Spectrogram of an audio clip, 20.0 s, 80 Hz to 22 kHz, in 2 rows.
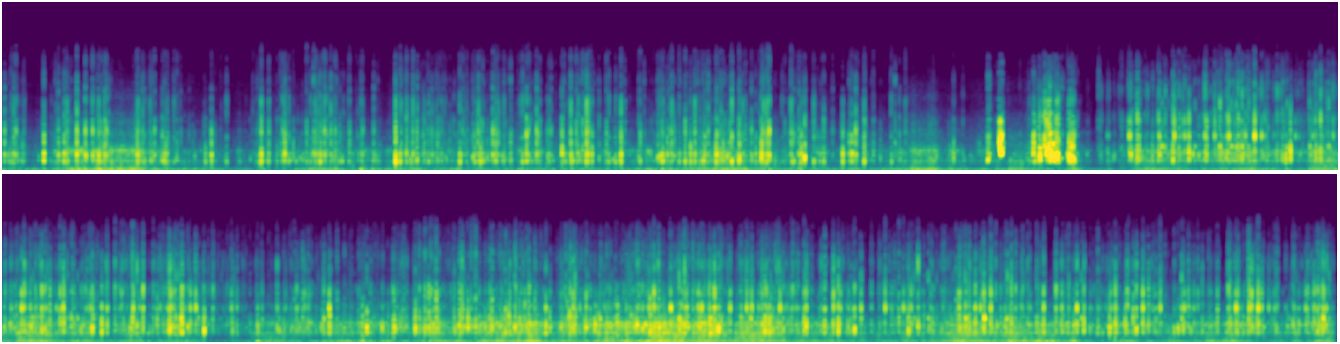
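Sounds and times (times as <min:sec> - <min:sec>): heavy rain hitting microphone: 0:00.0 - 0:20.0
wind buffeting microphone: 0:00.0 - 0:20.0.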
